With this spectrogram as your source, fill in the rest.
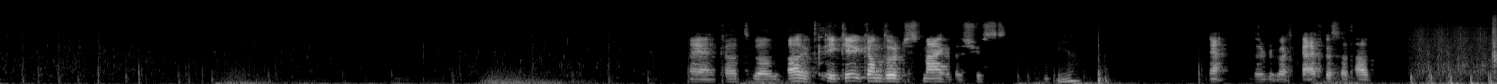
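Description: Footsteps tap on stone.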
